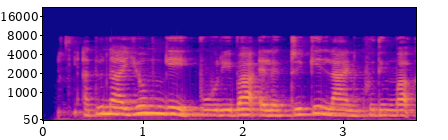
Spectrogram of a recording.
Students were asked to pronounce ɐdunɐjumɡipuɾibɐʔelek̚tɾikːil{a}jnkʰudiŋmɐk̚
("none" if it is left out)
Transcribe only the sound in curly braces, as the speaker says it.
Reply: a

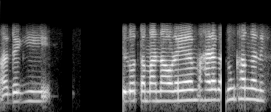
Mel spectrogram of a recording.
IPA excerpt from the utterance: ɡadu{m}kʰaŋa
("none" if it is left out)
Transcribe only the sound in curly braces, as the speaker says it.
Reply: ŋ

